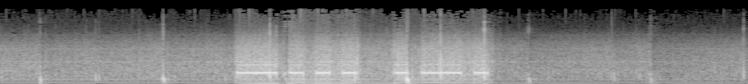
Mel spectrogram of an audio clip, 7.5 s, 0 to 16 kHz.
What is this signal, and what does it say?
Morse code, heard as a keyed tone, about 9 wpm, 380 Hz. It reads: BR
